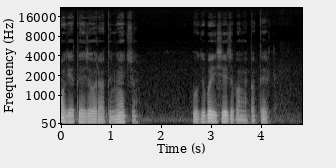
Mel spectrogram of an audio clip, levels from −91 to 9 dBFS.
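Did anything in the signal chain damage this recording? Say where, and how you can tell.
No, nothing in the signal chain has audibly damaged this speech recording, and every stage from capture to playback appears to have passed the signal on intact.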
